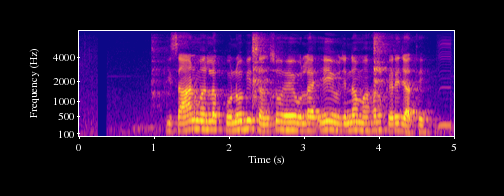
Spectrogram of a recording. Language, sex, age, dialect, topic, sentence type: Chhattisgarhi, male, 25-30, Eastern, agriculture, statement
